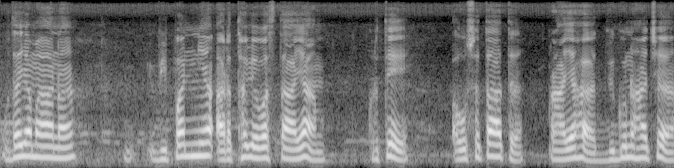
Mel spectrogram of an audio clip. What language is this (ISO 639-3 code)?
san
